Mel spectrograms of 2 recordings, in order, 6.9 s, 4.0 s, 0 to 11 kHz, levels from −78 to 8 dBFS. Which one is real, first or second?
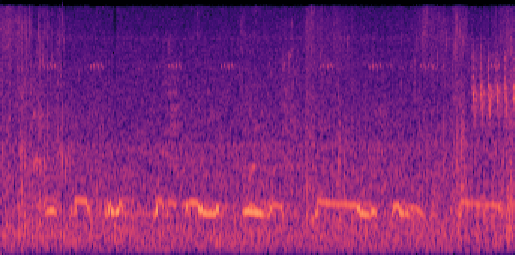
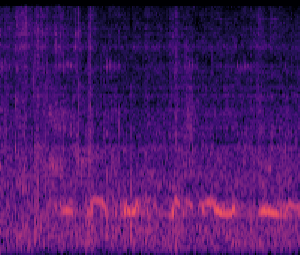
first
